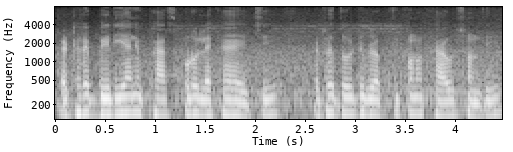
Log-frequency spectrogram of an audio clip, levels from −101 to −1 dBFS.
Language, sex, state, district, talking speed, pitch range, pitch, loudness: Odia, male, Odisha, Khordha, 135 wpm, 120-135 Hz, 125 Hz, -16 LUFS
